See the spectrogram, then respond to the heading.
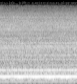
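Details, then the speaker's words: Steady high hum with strong constant tone over the motor drone, unit vibrating; owner suspects a bearing, cause unclear. "You hear that? That don't sound good. Perhaps a bearing? It's actually vibrating."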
